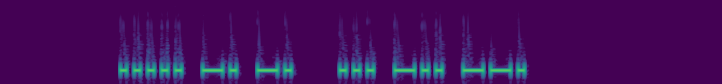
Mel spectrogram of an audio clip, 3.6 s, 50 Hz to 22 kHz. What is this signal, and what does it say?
Morse code, heard as a keyed tone, about 36 wpm, 690 Hz. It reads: 5NN SDG
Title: Ontario QSO Party Exchange 35wpm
